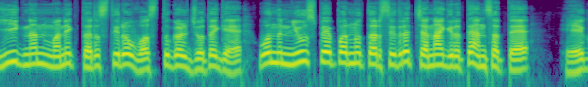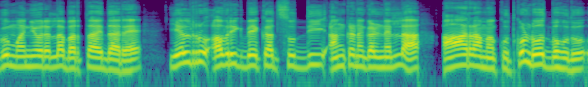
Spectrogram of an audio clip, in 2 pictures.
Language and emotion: Kannada, happy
